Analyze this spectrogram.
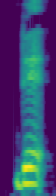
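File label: "re", Japanese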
